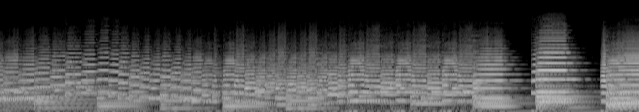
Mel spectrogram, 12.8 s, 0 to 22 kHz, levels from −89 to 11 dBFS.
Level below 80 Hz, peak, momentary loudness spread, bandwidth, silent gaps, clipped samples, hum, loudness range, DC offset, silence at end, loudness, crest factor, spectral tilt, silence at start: -52 dBFS; -4 dBFS; 9 LU; 12 kHz; none; under 0.1%; none; 7 LU; 0.1%; 0 s; -23 LUFS; 20 dB; -5.5 dB/octave; 0 s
